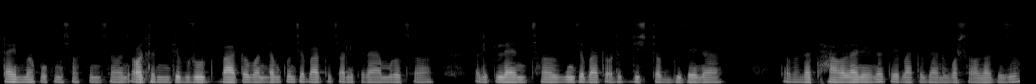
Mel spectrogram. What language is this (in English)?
Nepali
